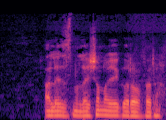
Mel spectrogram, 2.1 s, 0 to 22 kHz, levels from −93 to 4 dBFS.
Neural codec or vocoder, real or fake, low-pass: vocoder, 44.1 kHz, 128 mel bands every 256 samples, BigVGAN v2; fake; 14.4 kHz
